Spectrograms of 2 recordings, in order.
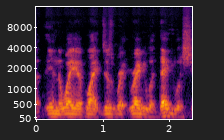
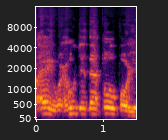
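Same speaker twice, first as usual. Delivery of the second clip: high, put-on voice of a hotel guest; rich guest voice; 9 semitones higher than usual. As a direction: ask it like a curious rich guest. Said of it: "they're gonna ask the guy at the hotel".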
